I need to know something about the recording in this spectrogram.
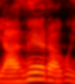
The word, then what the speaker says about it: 여호와: 여호와, 여호와예요. 근데 이제 어떤 분들은 또 이래요. 여호와는 정확한 발음이 아니에요. 한번 들어보셨어요? 야훼라고. 야훼?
